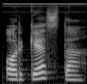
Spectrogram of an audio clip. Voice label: "orquesta", Spanish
